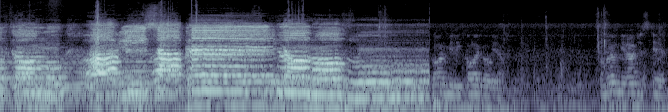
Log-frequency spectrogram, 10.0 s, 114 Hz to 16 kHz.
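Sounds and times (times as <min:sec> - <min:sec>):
choir singing slow song: 0:00.0 - 0:06.5.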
